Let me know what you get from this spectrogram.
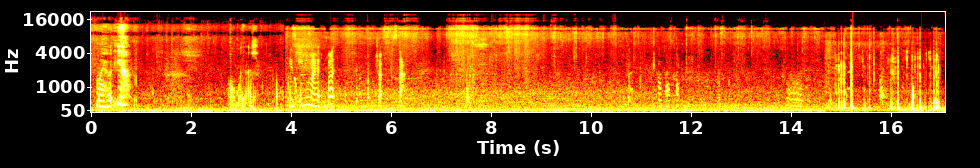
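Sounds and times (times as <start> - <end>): steady low rumble: 0.0 - 14.7
chicken clucking: 10.6 - 14.9.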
